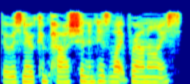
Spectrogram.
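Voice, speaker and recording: A woman narrates a novel in the first person, intense and dramatic. Her pitch is medium. The recording is very dry, with a slightly muted top end. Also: completely flat delivery, moderate pace, fairly bright tone, no room sound, lo-fi sound. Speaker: audiobook narrator.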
